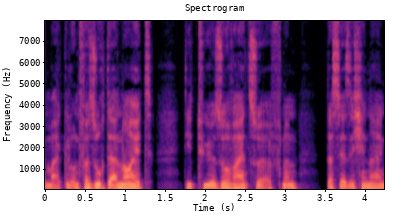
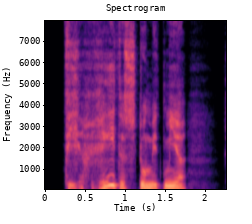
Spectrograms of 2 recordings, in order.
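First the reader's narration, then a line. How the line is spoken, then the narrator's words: Woman snapping back. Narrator (German): schnauzte die Frau zurück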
